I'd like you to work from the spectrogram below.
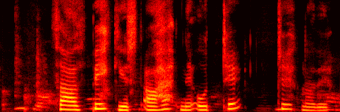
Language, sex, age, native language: Icelandic, male, 11, Icelandic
